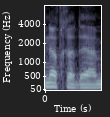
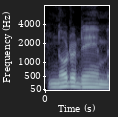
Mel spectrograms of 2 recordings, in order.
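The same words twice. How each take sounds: First: The name has French-style vowels, with no rolled R. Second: The name has an Americanized English pronunciation. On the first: The speaker calls it right. "You could say Notre Dame. You don't have to roll your R's" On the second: The speaker calls it wrong. "is a complete fool's way of saying that"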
